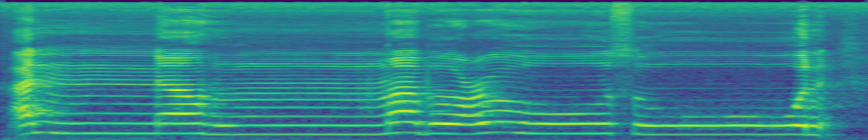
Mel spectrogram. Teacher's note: ऊ में वाव मद्दा है, खींच कर पढ़ेंगे और सू में भी वाव मद्दा है, खींच कर पढ़ेंगे।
